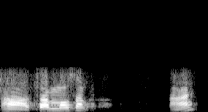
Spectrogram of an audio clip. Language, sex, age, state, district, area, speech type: Maithili, male, 30-45, Bihar, Begusarai, urban, conversation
